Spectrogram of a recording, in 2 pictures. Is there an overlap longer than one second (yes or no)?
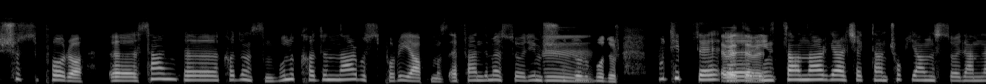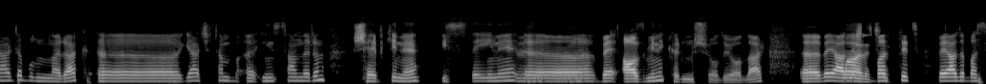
no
